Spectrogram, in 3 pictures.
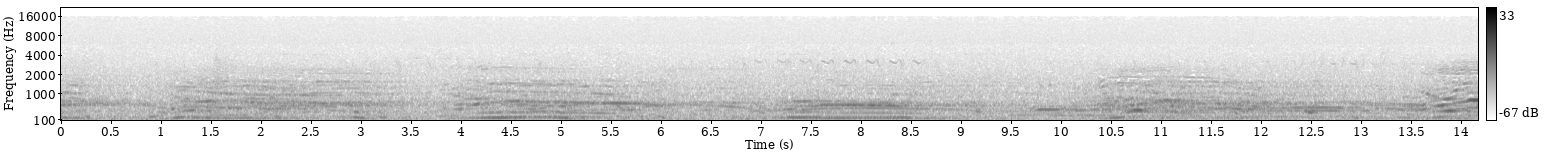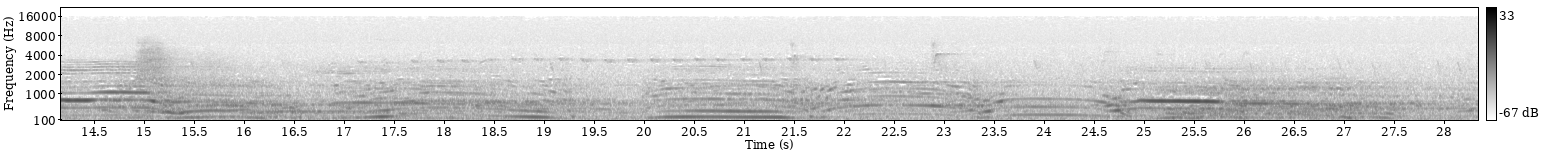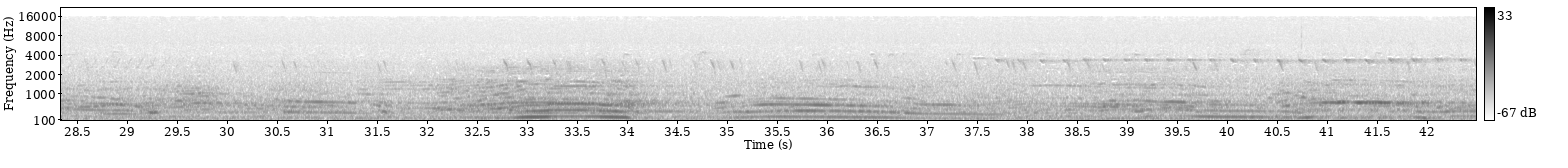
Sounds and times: bellows of deers 13.6 - 16.2

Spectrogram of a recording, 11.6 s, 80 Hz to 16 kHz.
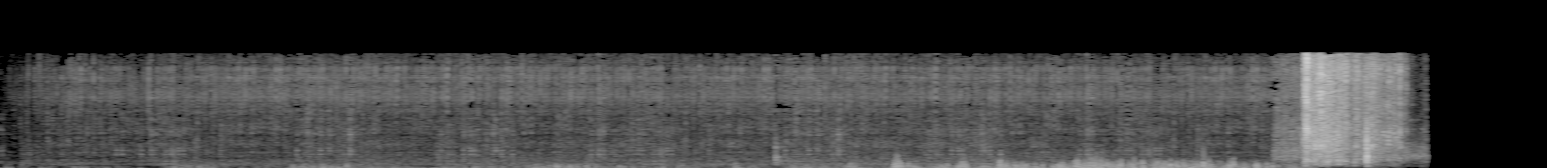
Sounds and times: Mountain-Bike Crash 0.1 - 10.7

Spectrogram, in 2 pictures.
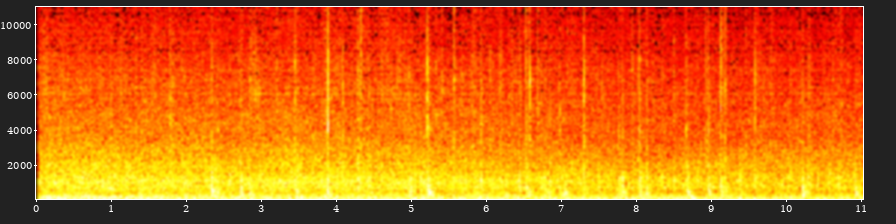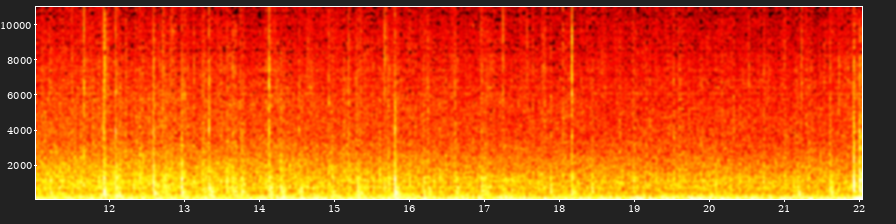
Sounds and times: drops hit the window lightly 2.3 - 19.1

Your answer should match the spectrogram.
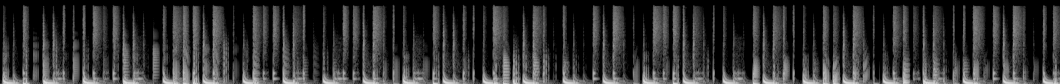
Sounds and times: bass 0.0 - 10.6

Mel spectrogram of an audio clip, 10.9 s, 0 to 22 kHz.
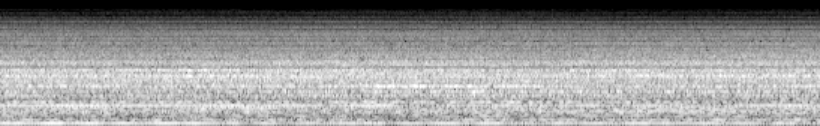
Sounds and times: Slow evolving layered drone 0.0 - 10.9

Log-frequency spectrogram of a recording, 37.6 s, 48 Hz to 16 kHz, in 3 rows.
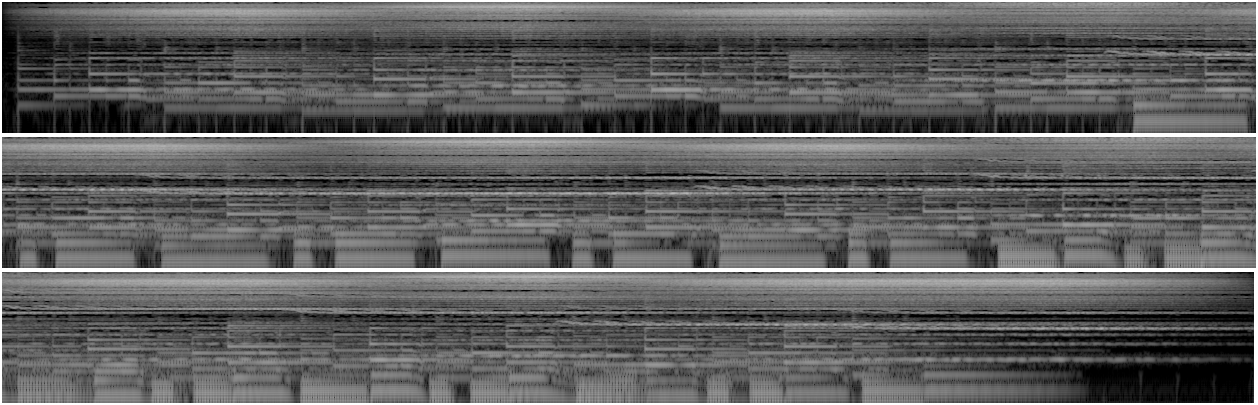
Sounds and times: guitar 0.0 - 37.6
Synths 1.1 - 37.6
bass 11.3 - 35.7

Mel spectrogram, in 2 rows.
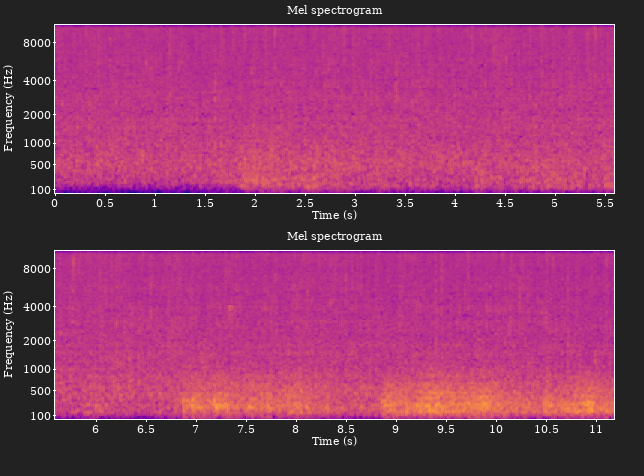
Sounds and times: hard rain 0.0 - 11.1

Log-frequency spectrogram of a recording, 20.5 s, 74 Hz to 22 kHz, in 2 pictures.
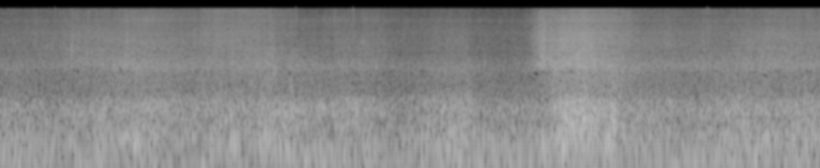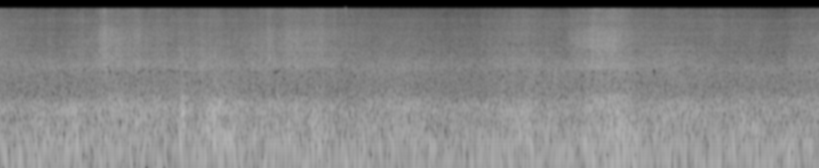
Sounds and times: mild wind 0.0 - 20.4
waves lapping against the shore 0.0 - 20.4

